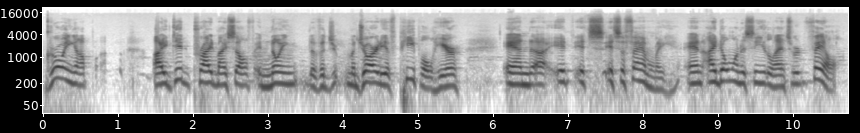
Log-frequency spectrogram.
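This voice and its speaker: Older male interviewee, notably high voice, halting conversational soundbite. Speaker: retiring business owner being interviewed.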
